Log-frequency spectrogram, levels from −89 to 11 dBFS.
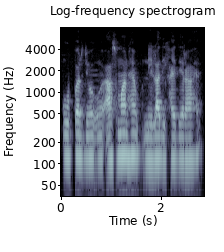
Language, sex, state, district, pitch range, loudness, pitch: Hindi, male, Jharkhand, Deoghar, 120-130 Hz, -21 LUFS, 120 Hz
